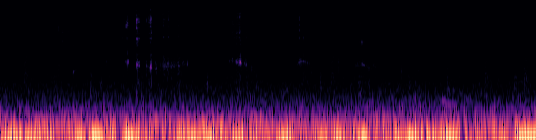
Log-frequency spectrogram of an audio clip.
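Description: A crisp snack being bitten and chewed close to the microphone: a run of sharp crunches, loudest and densest about one to two seconds in, then a few scattered crunches.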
